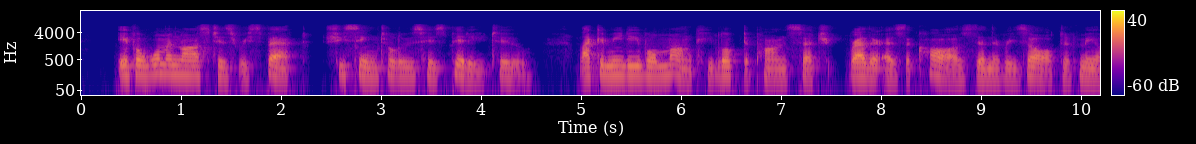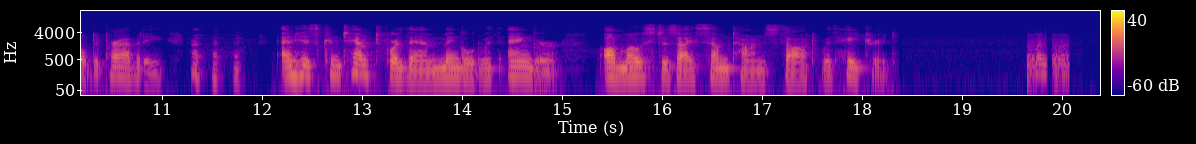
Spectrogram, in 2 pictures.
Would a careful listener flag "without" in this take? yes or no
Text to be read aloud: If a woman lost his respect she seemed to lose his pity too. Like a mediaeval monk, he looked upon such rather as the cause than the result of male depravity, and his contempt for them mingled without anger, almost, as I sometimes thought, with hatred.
yes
